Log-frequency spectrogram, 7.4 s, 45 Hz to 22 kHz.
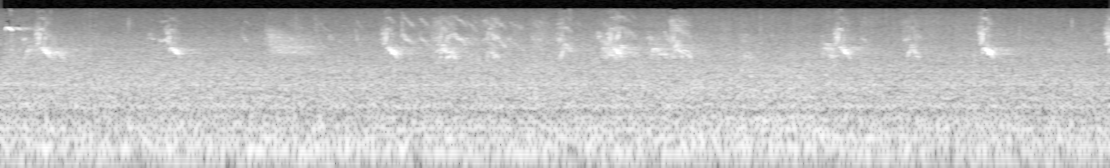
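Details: House sparrows in a Helsinki park, Finland, August 2013, giving scattered sharp chirps, some in quick clusters, against a constant low hum of distant traffic-like noise.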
